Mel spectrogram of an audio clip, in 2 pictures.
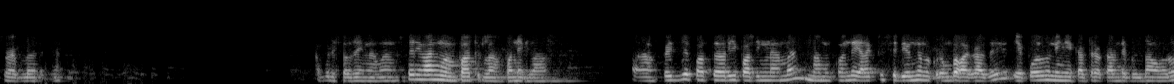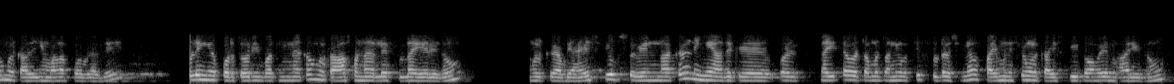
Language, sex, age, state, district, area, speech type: Tamil, male, 18-30, Tamil Nadu, Thanjavur, rural, conversation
